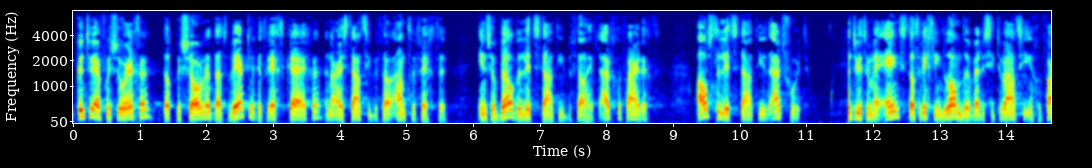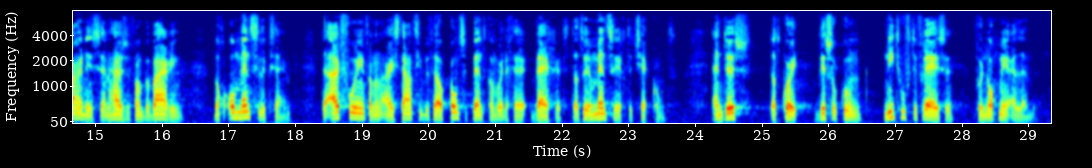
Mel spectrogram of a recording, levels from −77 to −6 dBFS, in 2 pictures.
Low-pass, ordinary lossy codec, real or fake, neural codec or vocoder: 7.2 kHz; none; real; none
